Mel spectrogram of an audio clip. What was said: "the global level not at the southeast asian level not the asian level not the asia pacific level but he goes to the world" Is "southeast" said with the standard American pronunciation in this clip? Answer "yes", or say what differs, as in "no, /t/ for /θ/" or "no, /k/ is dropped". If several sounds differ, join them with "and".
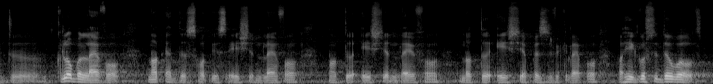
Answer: no, /t/ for /θ/ and /t/ is dropped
